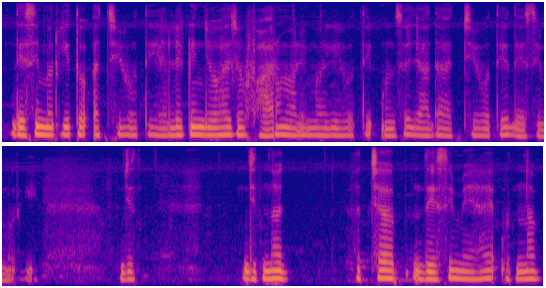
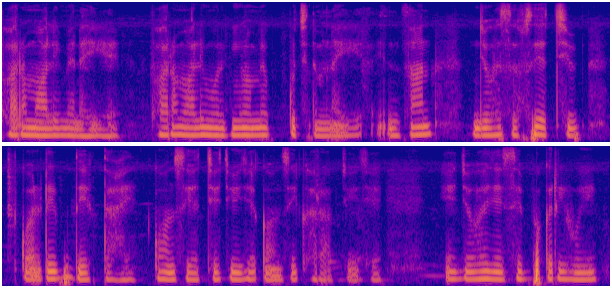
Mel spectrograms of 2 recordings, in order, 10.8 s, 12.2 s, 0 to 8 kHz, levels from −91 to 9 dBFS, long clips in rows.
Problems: none marked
